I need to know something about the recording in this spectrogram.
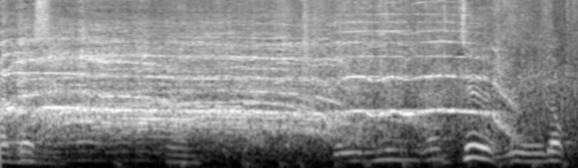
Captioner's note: cheers and applause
